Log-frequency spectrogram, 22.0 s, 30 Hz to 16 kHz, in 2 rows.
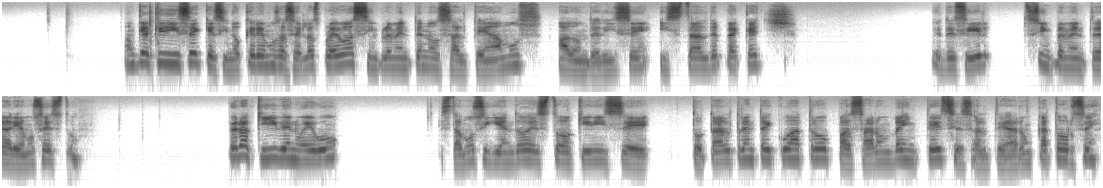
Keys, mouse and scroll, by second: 1.3 Return, 8.0-8.7 scroll down 1, 8.7-9.5 scroll down 1, 12.2-19.3 scroll up 1, 19.3 click, 20.6 click.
